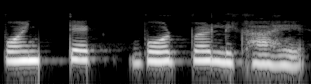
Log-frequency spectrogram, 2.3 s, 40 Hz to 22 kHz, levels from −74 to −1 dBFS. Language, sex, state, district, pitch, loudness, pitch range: Hindi, female, Arunachal Pradesh, Lower Dibang Valley, 230 Hz, -15 LUFS, 195-235 Hz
